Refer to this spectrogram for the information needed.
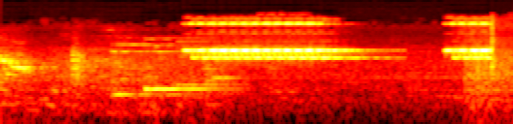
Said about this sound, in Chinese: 就在这个当口，指挥中心接到了一个报警电话。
